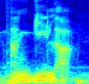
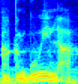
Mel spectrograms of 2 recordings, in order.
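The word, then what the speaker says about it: Anguilla: name of this island the most common pronunciation in English is angila angila however the locals call it anguila anguila or angila here are more videos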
